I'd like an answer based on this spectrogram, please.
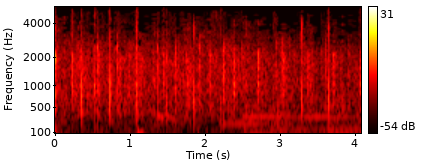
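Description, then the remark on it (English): An audience at a worship service claps steadily together in a round of applause to the Lord, a dense wash of overlapping handclaps, with a low sustained hum entering partway through. “I want to give it a round of applause to the Lord and what he's done this morning.”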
